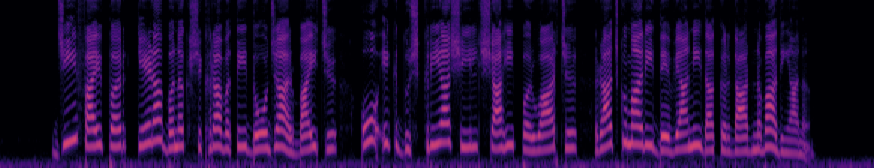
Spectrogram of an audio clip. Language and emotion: Dogri, neutral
